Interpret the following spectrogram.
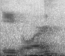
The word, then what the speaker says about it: Igor: have got igore now this is worth noting that this is pronounced eigor because there are two eigor there's an eigor and an igore in the igore uh so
